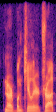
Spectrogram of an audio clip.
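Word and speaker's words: Narbacular Drop: Well, so um so the the idea for portal originated with Narbunkular drop. Did I pronounce it right? I too have It's a madeup word. That sounds a lot like carbuncular.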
